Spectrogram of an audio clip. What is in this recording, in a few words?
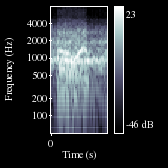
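Russian bright; Ka-50; Wingman; DCS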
